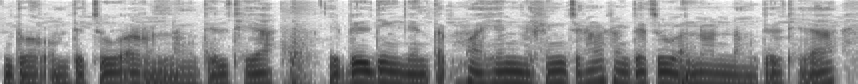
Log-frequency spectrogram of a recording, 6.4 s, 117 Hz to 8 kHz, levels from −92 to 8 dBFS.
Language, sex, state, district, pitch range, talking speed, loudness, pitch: Mizo, male, Mizoram, Aizawl, 95-110 Hz, 250 wpm, -16 LUFS, 105 Hz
